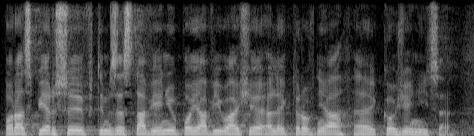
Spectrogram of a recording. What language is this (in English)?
Polish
